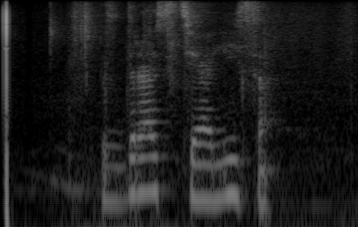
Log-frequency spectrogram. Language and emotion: Russian, neutral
